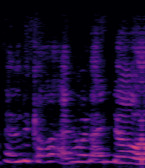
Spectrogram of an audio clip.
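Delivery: very high-pitched mock whine; whining. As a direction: whine it like a dramatic teenager. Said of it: "like, whining".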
